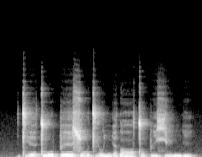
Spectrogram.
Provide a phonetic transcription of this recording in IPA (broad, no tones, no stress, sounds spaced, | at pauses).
tʲ eː t uː p eː ɬ uː tʲ oː ɲ æ ɗ ɒː t o p i ç iː ŋ i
